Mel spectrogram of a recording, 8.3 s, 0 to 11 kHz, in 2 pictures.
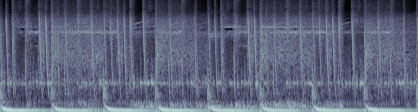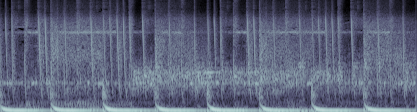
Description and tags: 115 BPM STAB LOOP 28 mastered 16 bit
I have been creative with some samples I uploaded earlier. I took the 'STAB PACK 01' samples and loaded them into Battery 2 for some mangling. Afterwards I programmed some loops with these sounds within Cubase SX. I also added some more regular electronic drumsounds from the Micro Tonic VSTi.
Lot's of different plugins were used to change the sound in various
directions. Mastering was done in Wavelab using plugins from my TC
Powercore and Elemental Audio. All loops are 4 measures in 4/4 long and
have 115 bpm as tempo.
This is loop 28 of 33 with an urge to rave but only at 115 BPM.
weird, 115bpm, electronic, dance, loop, drumloop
